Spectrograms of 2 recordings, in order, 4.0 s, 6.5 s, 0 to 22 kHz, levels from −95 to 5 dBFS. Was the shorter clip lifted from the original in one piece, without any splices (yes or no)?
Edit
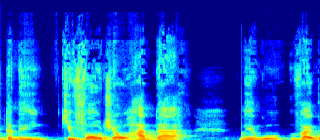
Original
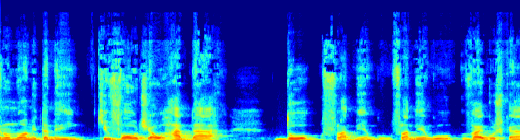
no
